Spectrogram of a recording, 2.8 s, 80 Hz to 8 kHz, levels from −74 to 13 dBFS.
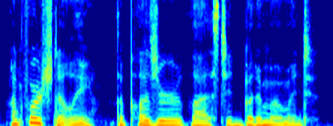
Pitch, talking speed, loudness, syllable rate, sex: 205 Hz, 150 wpm, -17 LUFS, 6.8 syllables/s, female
